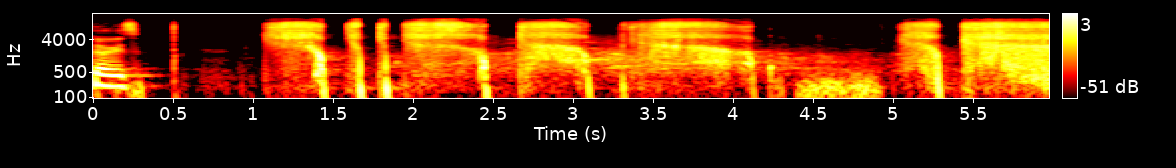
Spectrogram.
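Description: A young woman makes sharp breathy hissing sounds into a microphone.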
